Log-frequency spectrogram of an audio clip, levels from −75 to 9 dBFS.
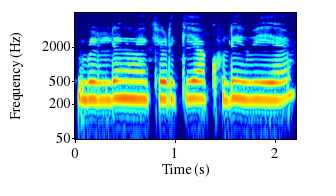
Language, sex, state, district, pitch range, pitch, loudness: Hindi, female, Chhattisgarh, Raigarh, 245-255 Hz, 250 Hz, -15 LUFS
